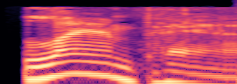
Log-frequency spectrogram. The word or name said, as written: lampad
